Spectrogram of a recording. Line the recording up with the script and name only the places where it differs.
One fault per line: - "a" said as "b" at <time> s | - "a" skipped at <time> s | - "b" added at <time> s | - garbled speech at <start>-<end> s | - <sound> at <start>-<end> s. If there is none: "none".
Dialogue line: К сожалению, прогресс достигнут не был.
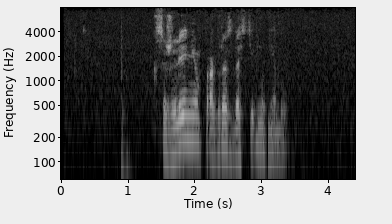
- thud at 0.9-1.1 s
